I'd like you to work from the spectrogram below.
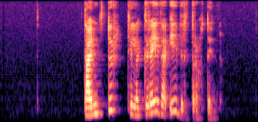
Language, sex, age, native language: Icelandic, female, 40-49, Icelandic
